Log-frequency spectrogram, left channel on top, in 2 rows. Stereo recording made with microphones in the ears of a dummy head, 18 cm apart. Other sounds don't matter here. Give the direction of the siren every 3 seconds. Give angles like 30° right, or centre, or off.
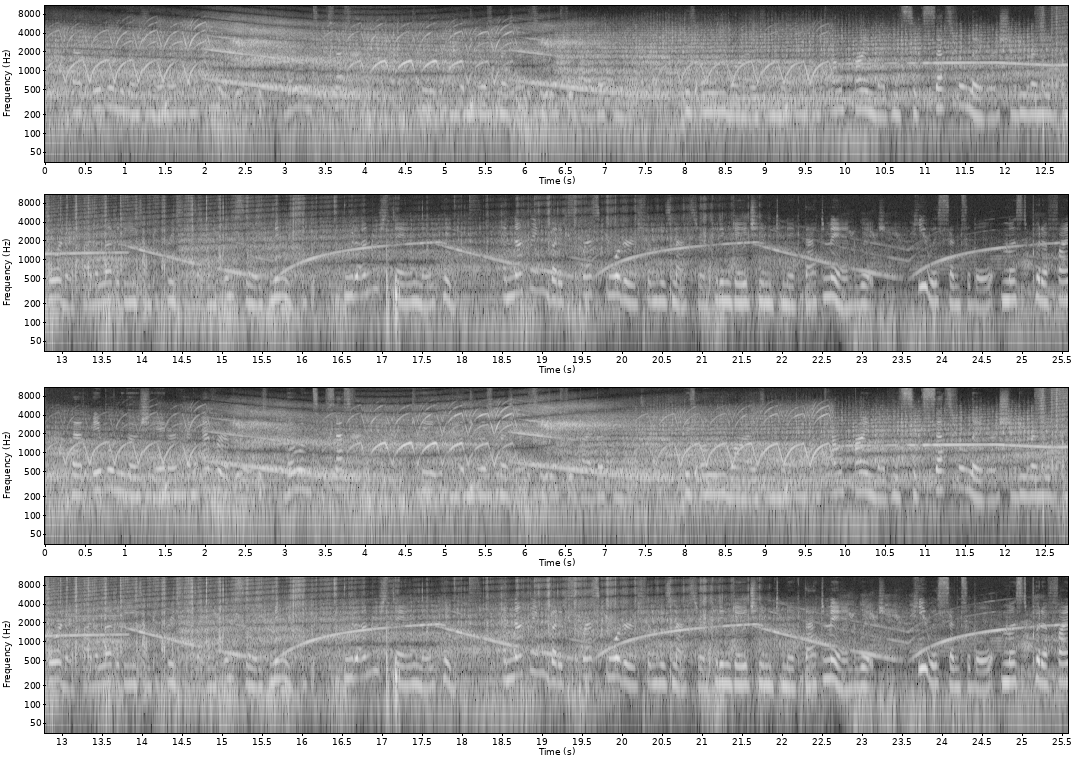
60° left, centre, 50° right, 70° right, 70° right, 70° right, 80° right, 80° right, 80° right.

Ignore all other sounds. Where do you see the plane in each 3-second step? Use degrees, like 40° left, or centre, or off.
60° left, 40° left, 10° left, 10° right, 30° right, 40° right, 40° right, 50° right, 50° right.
